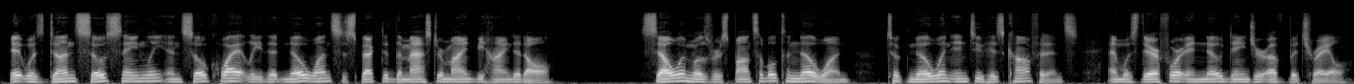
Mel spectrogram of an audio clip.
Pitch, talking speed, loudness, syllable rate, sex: 120 Hz, 170 wpm, -18 LUFS, 5.1 syllables/s, male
